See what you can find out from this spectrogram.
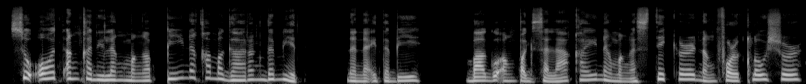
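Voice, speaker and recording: A woman's voice: on the low side, a little mellow, no echo, clean studio sound. A woman narrating a dramatic story from a script.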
